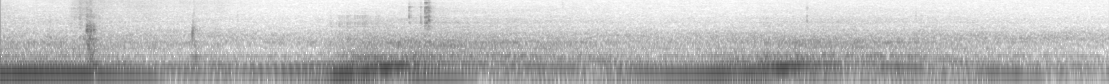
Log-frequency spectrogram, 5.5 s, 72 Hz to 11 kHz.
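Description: A Lexus IS200 engine idling with a low, steady rumble, revving up and settling back twice, close by with no voices.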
